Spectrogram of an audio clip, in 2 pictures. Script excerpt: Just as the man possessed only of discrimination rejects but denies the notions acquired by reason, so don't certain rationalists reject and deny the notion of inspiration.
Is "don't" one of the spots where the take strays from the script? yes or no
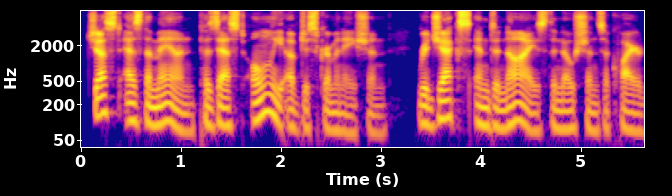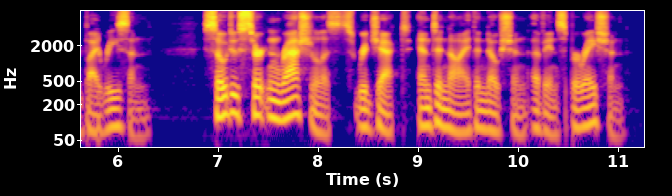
yes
